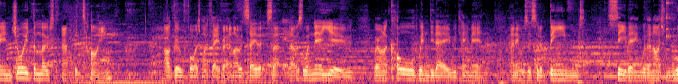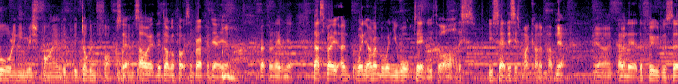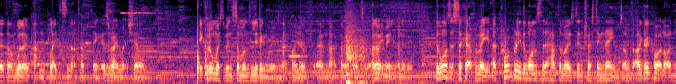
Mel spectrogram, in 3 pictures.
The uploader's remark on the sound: From The Tavern, Cheltenham, UK. Return for a pint at the pub where it all started two years ago.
